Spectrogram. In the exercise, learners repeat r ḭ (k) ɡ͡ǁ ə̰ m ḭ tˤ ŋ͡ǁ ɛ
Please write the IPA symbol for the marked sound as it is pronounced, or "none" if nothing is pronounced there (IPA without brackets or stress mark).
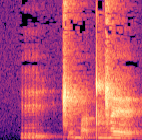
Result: k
